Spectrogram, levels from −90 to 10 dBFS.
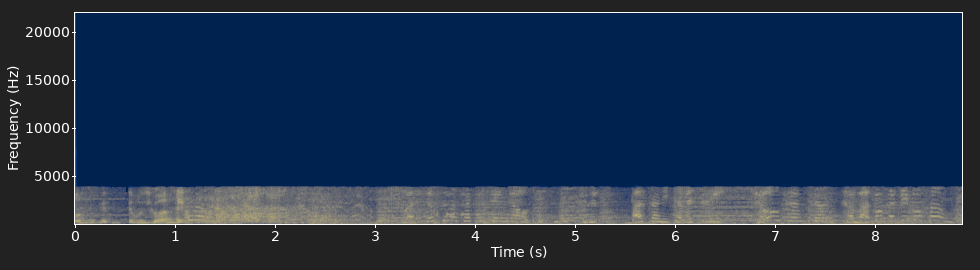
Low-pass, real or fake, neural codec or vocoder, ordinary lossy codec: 7.2 kHz; fake; vocoder, 22.05 kHz, 80 mel bands, WaveNeXt; AAC, 16 kbps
